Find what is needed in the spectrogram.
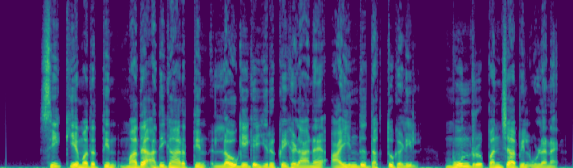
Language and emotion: Tamil, neutral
